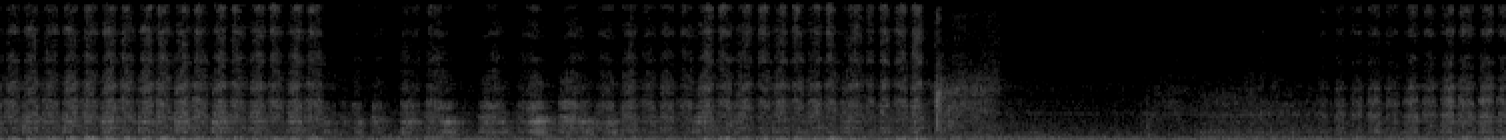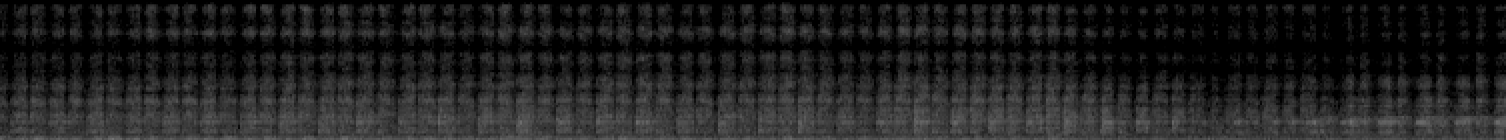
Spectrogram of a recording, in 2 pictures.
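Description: The tip of a green wooden coloured pencil scratches and rubs across a thin, flat sheet of printed paper lying on a tabletop while colouring. The result is a continuous, bright, papery rasp with steady back-and-forth strokes, easing briefly quieter about a third of the way through before resuming.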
